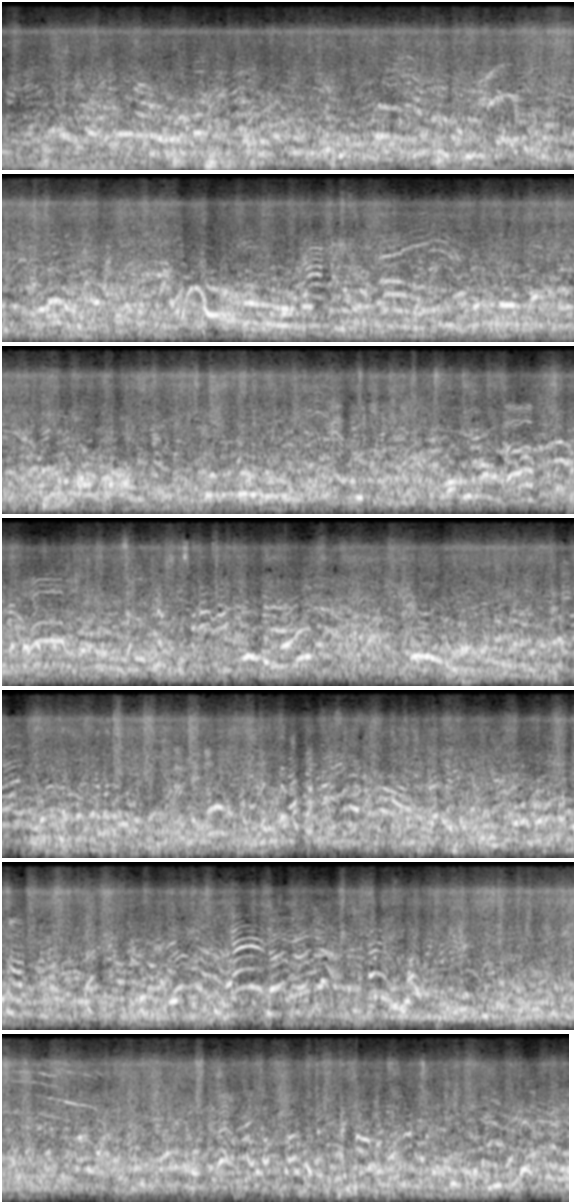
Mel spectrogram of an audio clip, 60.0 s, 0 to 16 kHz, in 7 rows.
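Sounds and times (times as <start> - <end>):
crowd talking and exclaiming: 0.0 - 59.9
overlapping voices: 0.0 - 59.9.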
